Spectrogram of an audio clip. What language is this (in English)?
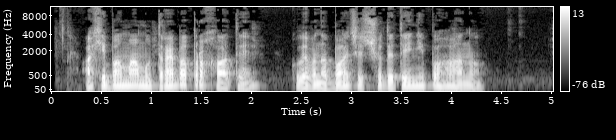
Ukrainian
